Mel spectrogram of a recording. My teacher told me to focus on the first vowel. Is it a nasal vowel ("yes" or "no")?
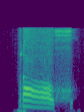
no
